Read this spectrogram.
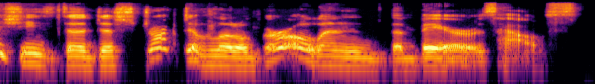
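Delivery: ordinary delivery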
